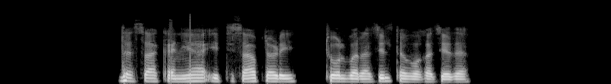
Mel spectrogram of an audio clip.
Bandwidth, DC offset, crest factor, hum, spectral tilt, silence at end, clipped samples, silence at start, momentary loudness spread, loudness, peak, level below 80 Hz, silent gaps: 7.2 kHz; under 0.1%; 14 dB; none; -8.5 dB/octave; 1.4 s; under 0.1%; 1.2 s; 5 LU; -13 LUFS; 0 dBFS; -54 dBFS; 3.06-3.25 s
